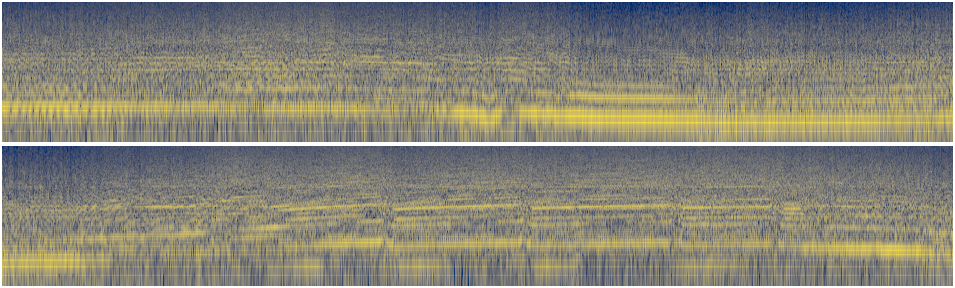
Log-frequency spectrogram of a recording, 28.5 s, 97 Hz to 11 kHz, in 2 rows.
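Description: Honda CBR1000 inline-four engine heard onboard at track speed over heavy wind noise. Its pitch dips sharply once about a quarter of the way in as the bike is downshifted into a long corner, runs lower and slowly bending through the corner, then climbs again as the bike accelerates out, with brief stutters in pitch.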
